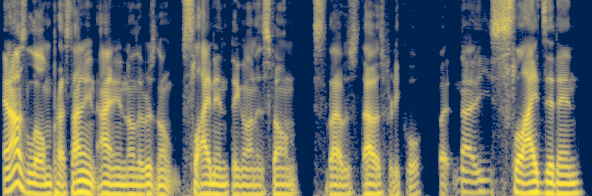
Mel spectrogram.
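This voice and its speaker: A man's voice: fairly low pitch, fairly even intonation, quick pace, dry recording, studio quality. Exasperated young man telling a story. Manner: exasperated, rambling storytelling with repeated words and slang. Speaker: vlogger. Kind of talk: storytime vlog.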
